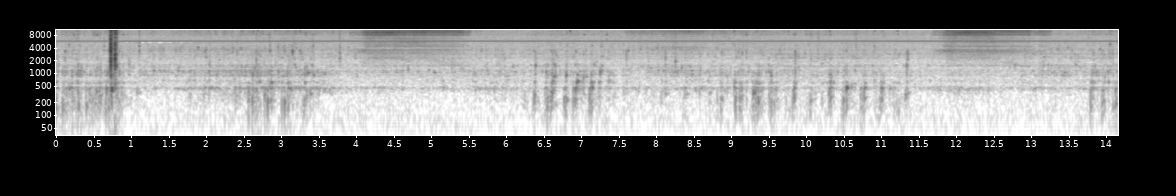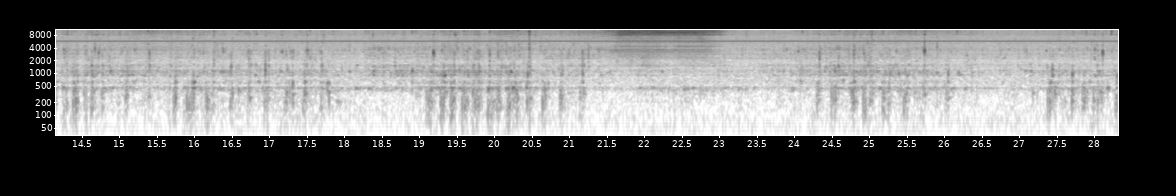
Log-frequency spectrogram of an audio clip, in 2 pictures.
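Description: Scuba divers breathing underwater through open-circuit regulators: a hiss of air drawn through the regulator about every eight to nine seconds, each followed by crackling, bubbling exhalations. A sharp click sounds shortly after the start.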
